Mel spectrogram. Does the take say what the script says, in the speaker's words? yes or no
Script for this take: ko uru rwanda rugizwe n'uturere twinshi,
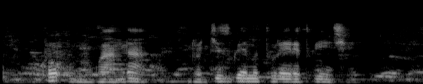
yes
